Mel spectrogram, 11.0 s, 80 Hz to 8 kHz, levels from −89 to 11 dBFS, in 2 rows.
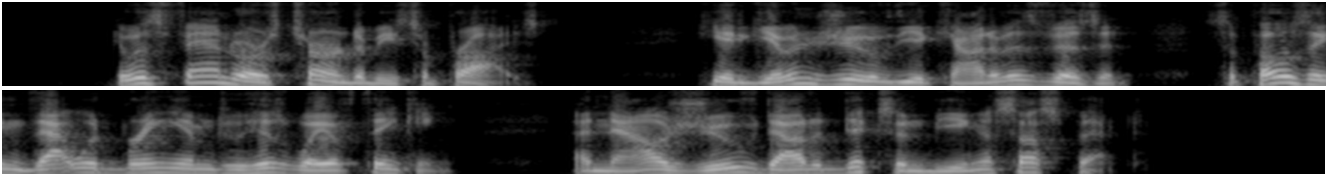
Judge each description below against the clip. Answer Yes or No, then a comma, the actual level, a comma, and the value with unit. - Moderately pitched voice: No, low, 130 Hz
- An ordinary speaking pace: Yes, average, 185 wpm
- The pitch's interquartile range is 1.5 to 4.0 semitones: No, average, 5.3 semitones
